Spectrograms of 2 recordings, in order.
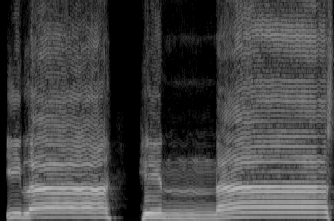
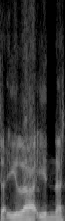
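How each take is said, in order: First: An h sound is heard after ila. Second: The h sound after ila is dropped. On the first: The speaker calls it right. "Ilah di sini Tuhan" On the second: The speaker calls it wrong. "Hanya nggak dibaca ila innas, jangan"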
